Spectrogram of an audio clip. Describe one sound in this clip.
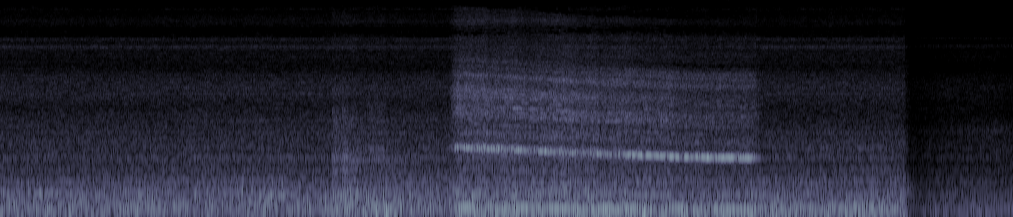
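A subway train rumbles along the rails, its motors whining.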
